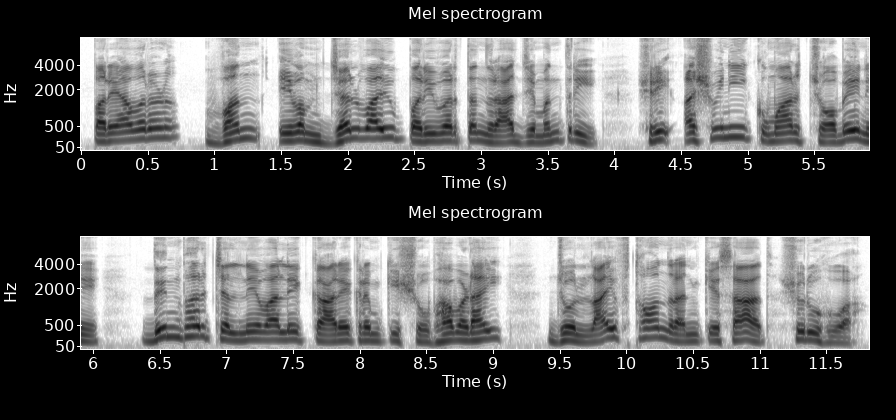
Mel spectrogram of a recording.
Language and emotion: Hindi, neutral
